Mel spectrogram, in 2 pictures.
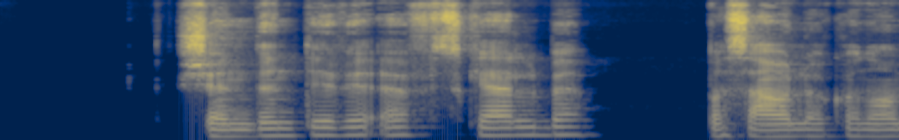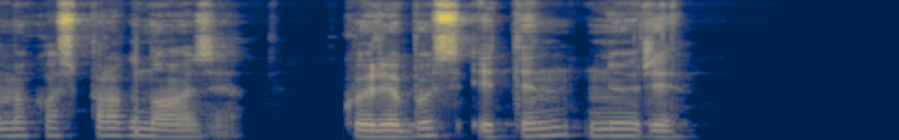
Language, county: Lithuanian, Kaunas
